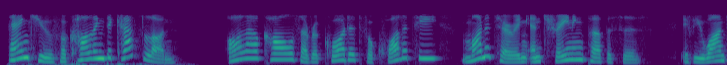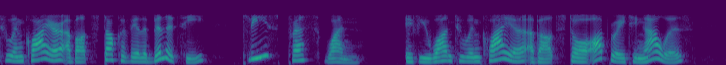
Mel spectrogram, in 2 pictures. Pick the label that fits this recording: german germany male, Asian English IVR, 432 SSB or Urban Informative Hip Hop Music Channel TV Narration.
Asian English IVR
